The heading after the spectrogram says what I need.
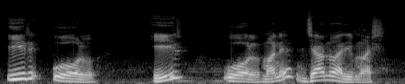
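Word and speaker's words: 일월: দেখেন এখানে উচ্চারণ করা হয়েছে ই রোল, এটা উচ্চারণ হবে ইর ওল মানে জানুয়ারি মাস, ই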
